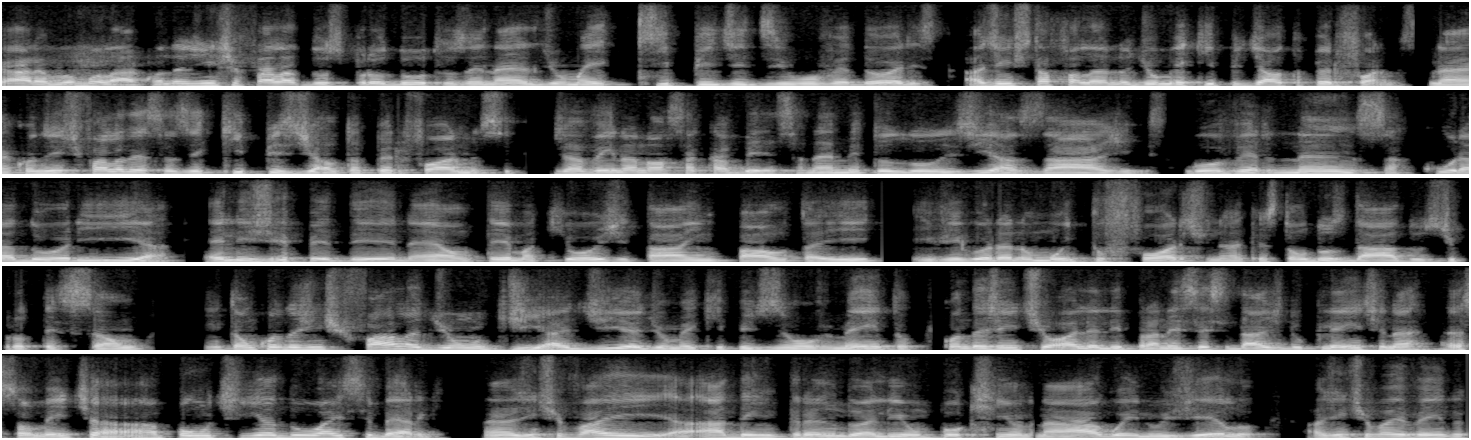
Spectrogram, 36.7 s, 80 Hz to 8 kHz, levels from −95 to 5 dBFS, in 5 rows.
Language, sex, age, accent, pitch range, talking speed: Portuguese, male, 20-39, Brazilian, 125-155 Hz, 190 wpm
